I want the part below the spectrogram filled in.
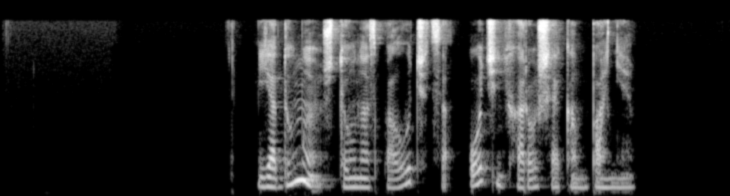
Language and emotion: Russian, neutral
